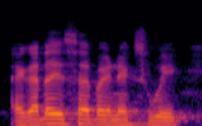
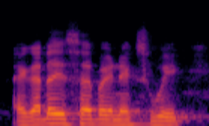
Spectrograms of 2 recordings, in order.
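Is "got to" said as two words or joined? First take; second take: joined; joined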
